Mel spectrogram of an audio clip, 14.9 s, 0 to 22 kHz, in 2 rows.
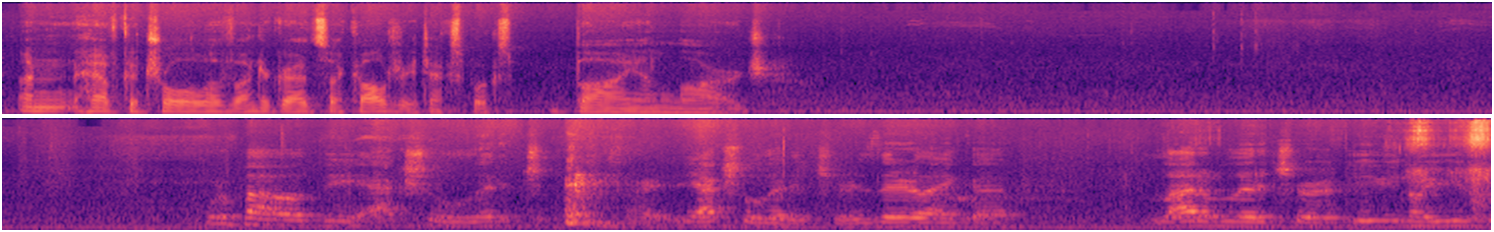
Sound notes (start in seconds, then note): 10.2 clearing throat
